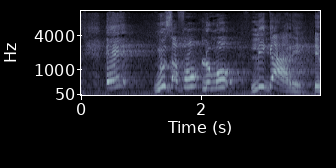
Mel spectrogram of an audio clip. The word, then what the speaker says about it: ligare: nous avons le mot ligare. Ligare en latin, comme vous l'entendez. Lex avec L E X pour ceux qui sont loin. Ligare avec L L I I G G A A R E A R E Ligare signifie justement lien.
